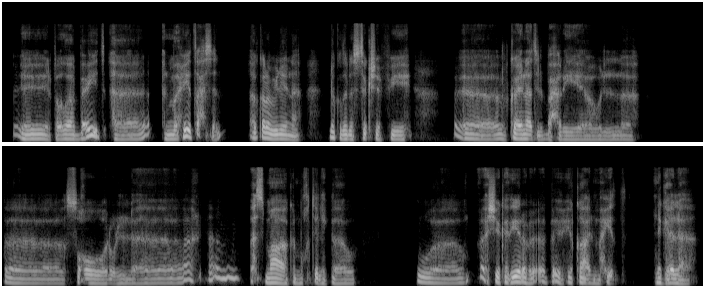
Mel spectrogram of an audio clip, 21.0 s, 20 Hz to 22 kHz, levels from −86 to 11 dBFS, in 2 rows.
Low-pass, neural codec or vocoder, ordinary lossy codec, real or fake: none; none; none; real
